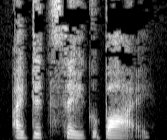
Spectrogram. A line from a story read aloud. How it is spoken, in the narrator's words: he replied stiffly, immediately on the defensive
